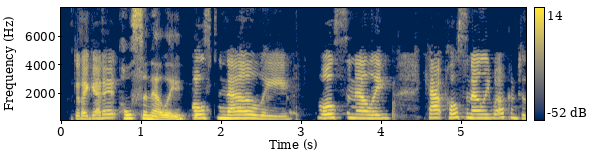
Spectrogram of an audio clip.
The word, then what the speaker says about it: Polsinelli: I said your name wrong the first time, and now it's like stuck. I can't get around. Kat Polsinelli. Did I get it? Polsinelli.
